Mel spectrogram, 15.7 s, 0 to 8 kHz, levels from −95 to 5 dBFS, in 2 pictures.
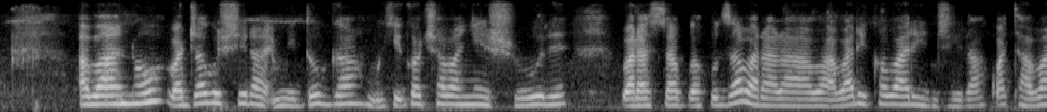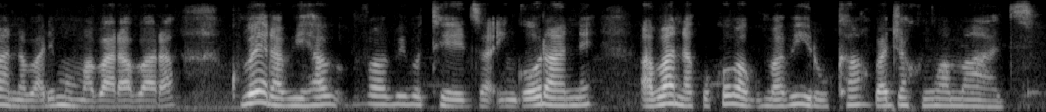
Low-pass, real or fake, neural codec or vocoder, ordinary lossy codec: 7.2 kHz; real; none; Opus, 32 kbps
